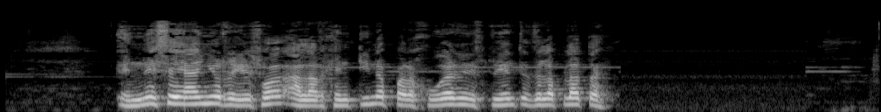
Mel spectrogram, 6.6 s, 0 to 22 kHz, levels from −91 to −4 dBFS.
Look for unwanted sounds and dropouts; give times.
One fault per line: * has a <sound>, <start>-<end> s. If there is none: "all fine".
all fine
